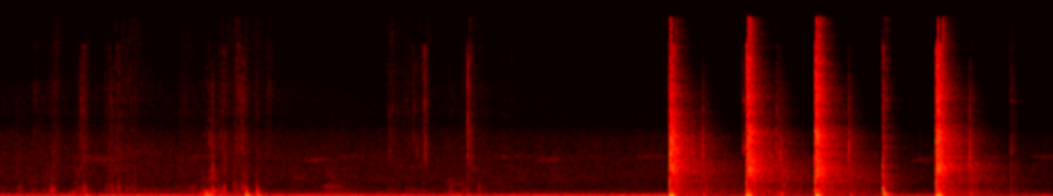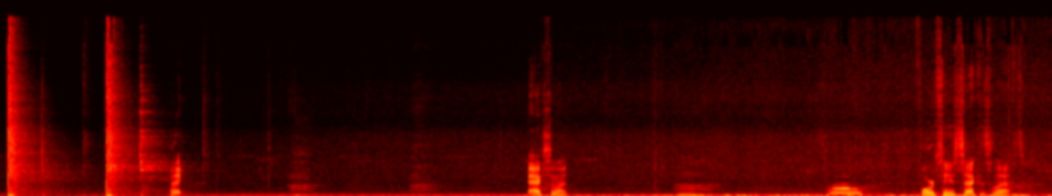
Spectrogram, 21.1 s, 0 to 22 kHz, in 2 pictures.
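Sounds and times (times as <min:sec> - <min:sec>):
faint low hum: 0:00.0 - 0:21.0
suppressed gunshots: 0:06.6 - 0:12.2.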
